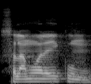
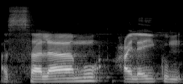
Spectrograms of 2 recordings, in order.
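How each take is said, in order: First: It begins directly with 'salamu', dropping 'as'. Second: It begins with the syllable 'as' before 'salamu'. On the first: The speaker calls it wrong. "অনেক লোক ভুল করে দেয়। এসে যেমন সালামু আলাইকুম, সালামু আলাইকুম না" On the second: The speaker calls it right. "আমরা ফার্স্টে কি আছে? আস আছে"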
